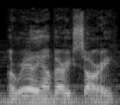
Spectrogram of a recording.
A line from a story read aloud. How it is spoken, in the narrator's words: Kenneth shouted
